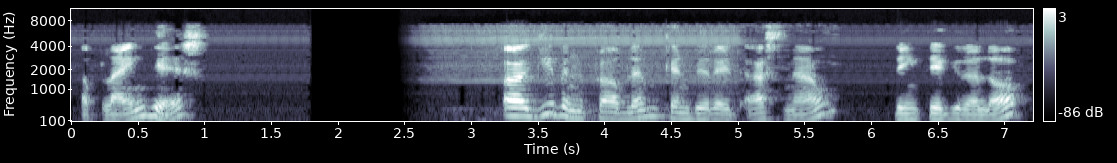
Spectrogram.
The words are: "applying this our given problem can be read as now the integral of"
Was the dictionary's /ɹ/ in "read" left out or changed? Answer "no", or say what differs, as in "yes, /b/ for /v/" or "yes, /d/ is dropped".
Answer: no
